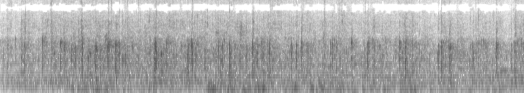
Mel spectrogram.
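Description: Audience applauding, a dense steady clatter of many hands clapping that breaks out all at once.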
